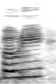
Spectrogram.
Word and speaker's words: Bode: was like hold up b-o-d-e what is that spell bode there's no y this is english if i spelled b-a-s-s i could just claim whatever you pronounce that as was wrong um yeah so that was that was the first thing you stuck with the show and then sometimes they do say bowed instead of bodhi and i'm like what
